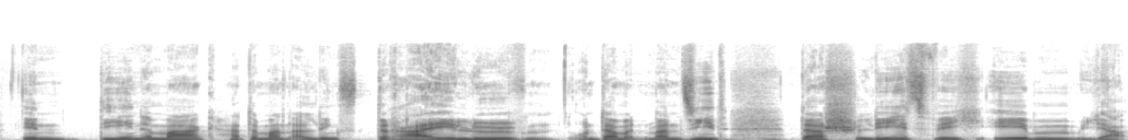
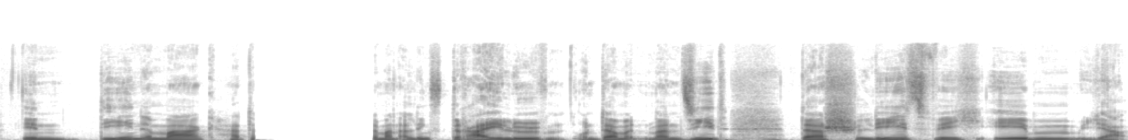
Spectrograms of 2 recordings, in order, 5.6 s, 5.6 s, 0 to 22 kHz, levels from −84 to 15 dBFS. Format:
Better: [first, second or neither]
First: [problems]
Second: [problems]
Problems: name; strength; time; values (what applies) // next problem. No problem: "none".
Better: first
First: none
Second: audio freezing; at 1.5 s for 0.5 s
